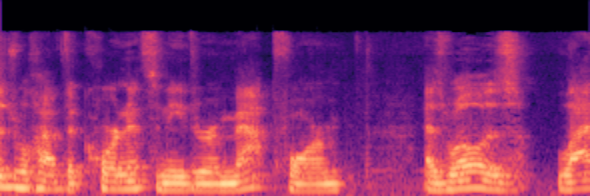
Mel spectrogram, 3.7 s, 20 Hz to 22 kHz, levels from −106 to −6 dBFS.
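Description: There's a burst of packet loss at about 2.15 to 2.23 s. Around 60 ms of audio never arrived, so the receiver stretched the last bit it had, holding it and letting it fade for roughly 60 ms, and then playback jumps ahead with that stretch gone. It comes through the Opus call path, whose top end stops around 12 kHz, and the coding sounds consistent with a modest bitrate near 32 kbps.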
